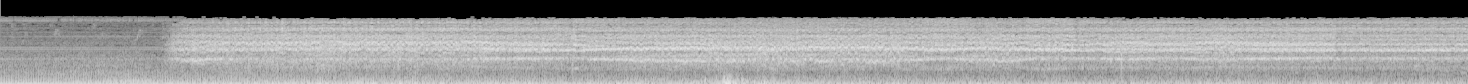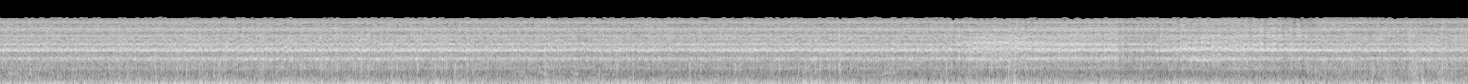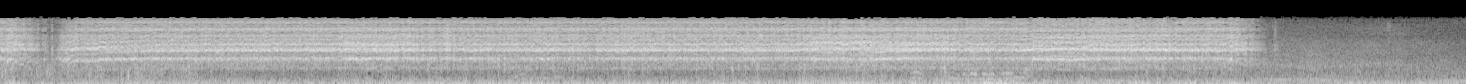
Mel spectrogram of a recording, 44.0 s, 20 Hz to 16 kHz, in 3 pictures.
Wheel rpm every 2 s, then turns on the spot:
0, 130, 170, 160, 160, 160, 160, 160, 160, 160, 160, 160, 160, 160, 100, 140, 160, 160, 160, 160, 140, 0.
none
